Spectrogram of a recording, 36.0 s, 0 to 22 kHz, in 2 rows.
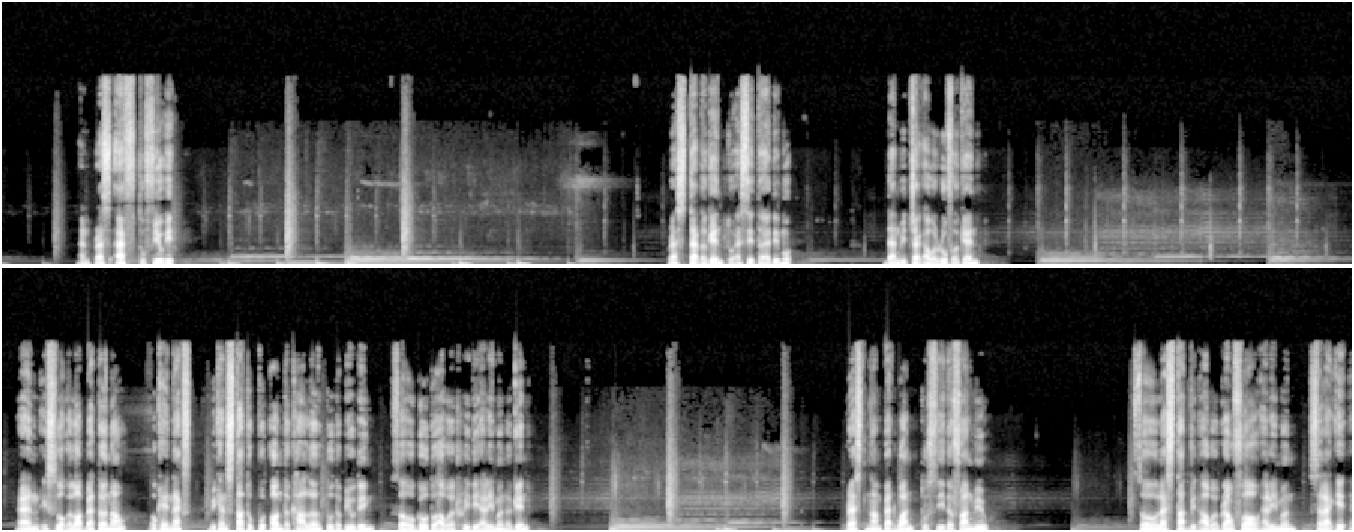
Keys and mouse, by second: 2.1 f, 2.7 click, 4.9 shift+f, 7.2 f, 7.6 ctrl+s, 8.4 shift+middle click, 9.6 Tab, 10.2-10.7 middle drag, 11.0 ctrl+s, 12.8 shift+middle click, 13.8 shift+middle click, 14.7 shift+b, 16.0 middle click, 16.7-17.3 shift+middle drag, 17.4 shift+middle drag, 24.5 shift+middle drag, 25.5 shift+middle click, 26.5 shift+b, 28.0 drag, 30.2 KP_1, 31.6 shift+middle click, 32.4-32.7 shift+middle drag, 33.1 ctrl+s.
